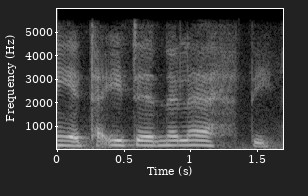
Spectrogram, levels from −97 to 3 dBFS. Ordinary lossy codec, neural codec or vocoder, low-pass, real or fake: AAC, 48 kbps; codec, 16 kHz, 1 kbps, X-Codec, WavLM features, trained on Multilingual LibriSpeech; 5.4 kHz; fake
